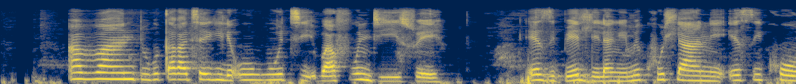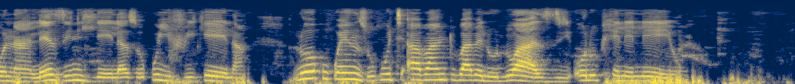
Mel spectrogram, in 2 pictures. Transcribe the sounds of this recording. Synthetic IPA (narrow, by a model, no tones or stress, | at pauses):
aβantʼuɣuǃaɣatʰeɣilɛʔuɣutʰiβafundʱiswɛ | ezib̥ʱɛɮɛlaŋemikʰuɬanɛʔesikʰɔnalezind͡ɮʱɛlazoɣujiviɣɛːla | lokʰuɣwend͡zʱuɣutʰiʔaβantʼuβaβɛlɔlwaziʔolupʰɛlɛlɛːjɔ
